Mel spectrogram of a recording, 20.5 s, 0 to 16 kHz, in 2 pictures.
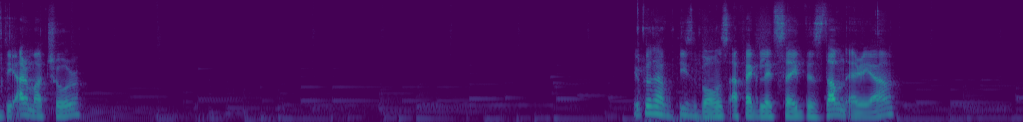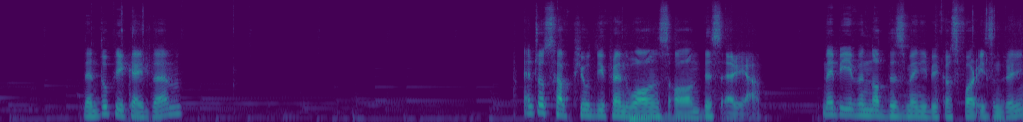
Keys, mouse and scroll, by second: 0.0 Tab, 0.2 click, 0.2 typing, 0.8 click, 1.7 click, 1.8 g, 3.8 click, 4.3 r, 6.9 click, 7.3 click, 8.4 click, 9.4 shift+click, 10.0 shift+click, 10.3 click, 10.6 shift+d, 11.4 s, 12.9 s, 13.7 click, 14.2 click, 15.5 click, 16.2 click, 17.2 click, 18.2 click, 18.9 click, 19.7 shift+click, 20.1 x.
